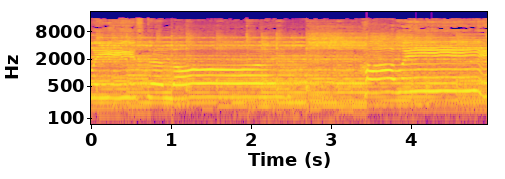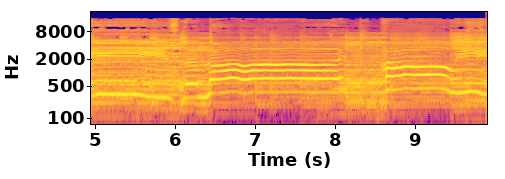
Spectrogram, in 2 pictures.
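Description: Music: a woman singing a slow song in long held notes over instrumental backing.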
